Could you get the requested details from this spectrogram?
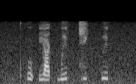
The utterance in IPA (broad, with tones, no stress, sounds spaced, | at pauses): pʰ u˥˩ ʔ j a˦˥ k̚ w i˥˩ t̚ t͡ɕ e˥˩ k̚ p i˥˩ t̚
